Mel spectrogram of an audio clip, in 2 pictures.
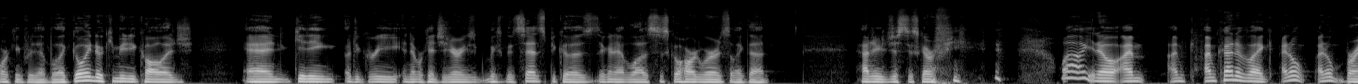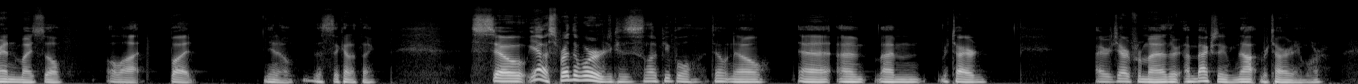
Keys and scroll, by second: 0.0-27.1 typing.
